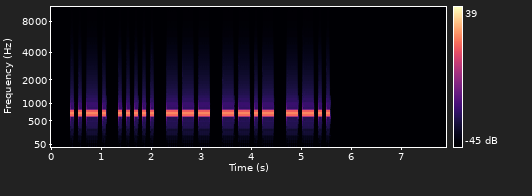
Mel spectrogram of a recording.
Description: Morse code, heard as a keyed tone, about 15 wpm, 700 Hz. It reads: F5OQZ
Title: DXCC-100 Call Signs - 5 Characters - Repeated 2x - 15wpm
